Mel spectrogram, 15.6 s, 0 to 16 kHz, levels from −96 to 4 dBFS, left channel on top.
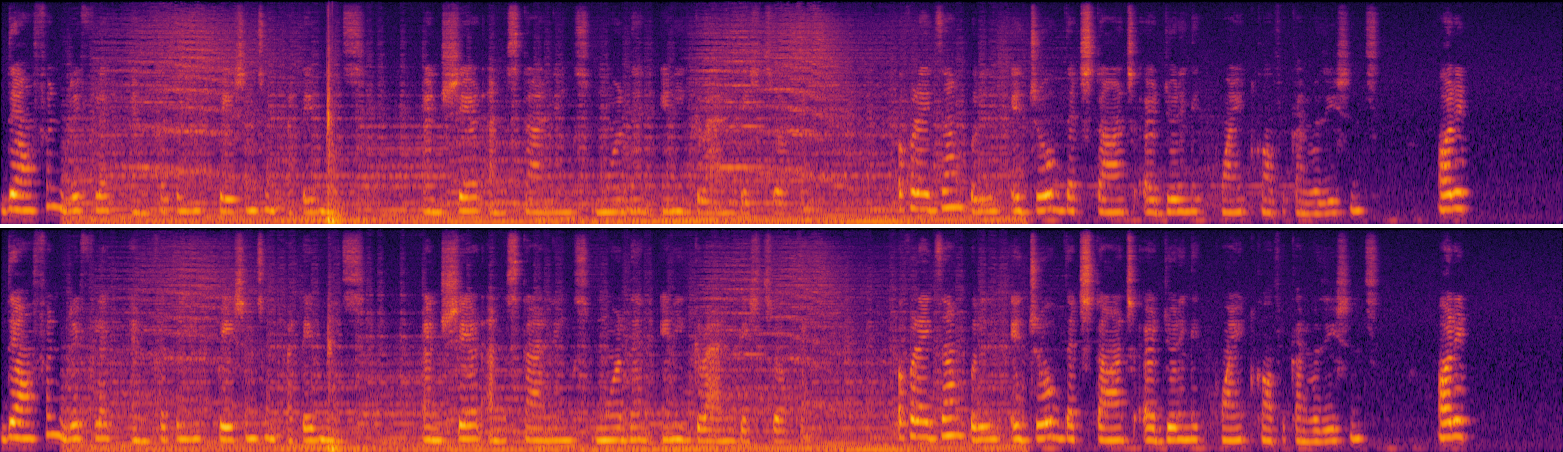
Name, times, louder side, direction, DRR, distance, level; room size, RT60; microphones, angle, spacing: voice 1, 0.0-3.6 4.2-8.1 9.0-13.8 14.4-14.6, right 3 dB, 35° right, 0.4 m, -21 dB
sound 1, 0.6-10.3, equal, 20° right, 1.1 m, -29 dB
sound 2, 0.9-9.7 9.9-13.0, left 5 dB, 30° left, 0.9 m, -39 dB
sound 3, 2.8-3.8, left 2 dB, 50° left, 0.4 m, -25 dB
3.4 x 2.2 x 2.4 m
head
